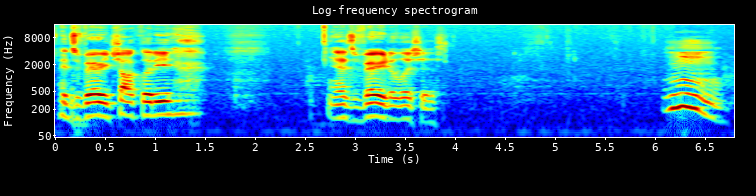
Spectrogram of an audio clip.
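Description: A man's voice: medium pitch, a little slow, dark tone. A man in his twenties giving a casual mukbang tasting review, enthusiastic and chewing between lines with long mmm sounds. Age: 20s. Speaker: food vlogger.

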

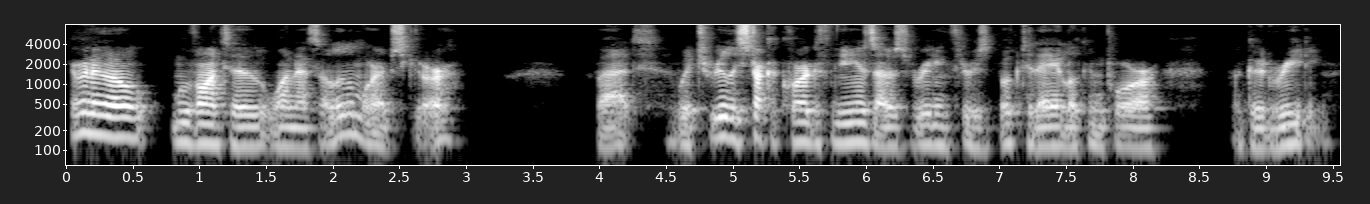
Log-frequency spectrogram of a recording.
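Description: This poetry video host, a man in his thirties, mixes recitation with relaxed, thoughtful commentary from a small indoor room at home lined with a bookshelf. His voice is medium in pitch, gravelly and fairly bright, at a moderate pace.

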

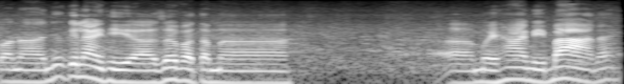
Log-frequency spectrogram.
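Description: A man with a mid-range voice and steady tone talks fairly quickly over a crowd, acting as a vlog host giving casual, hesitant walking-tour commentary. He searches for words as he moves through a busy outdoor market and street, with noisy market ambience all around.

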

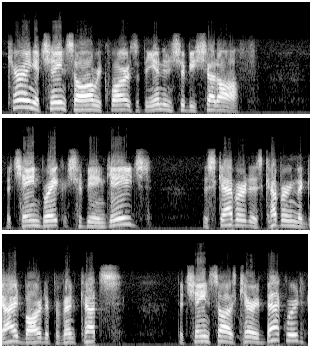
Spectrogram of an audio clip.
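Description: A man's voice: fairly high pitch, normal speed, bright, forceful tone, no room sound, rough recording. A man narrating a safety training slideshow, reading lists aloud with small slips and restarts. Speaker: safety instructor.

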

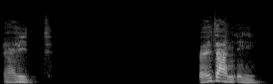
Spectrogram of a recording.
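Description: An actor playing a concerned friend who presses with questions and urges a broken man to calm down, in Egyptian Arabic. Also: medium pitch, moderate pace, breathy edge. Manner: soothing, questioning, urgent.

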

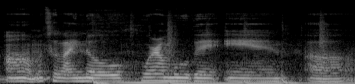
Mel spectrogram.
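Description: A woman's voice: low voice, flat delivery, takes it slowly, over music. A young woman casually walking through her apartment on camera, rambling with lots of fillers and restarts. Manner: rambling, filler-heavy, self-correcting. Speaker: home vlogger. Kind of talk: casual home tour narration. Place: small apartment, indoors.

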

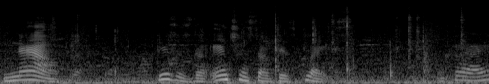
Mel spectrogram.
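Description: Woman, 30s, casual vlog, blunt and chatty, phone mic, loud background noise. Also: lowish voice, lively intonation, slow pace. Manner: chatty, blunt, laughing, talks to viewers as y'all. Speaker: vlogger. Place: outdoor parking lot, then big indoor flea market.

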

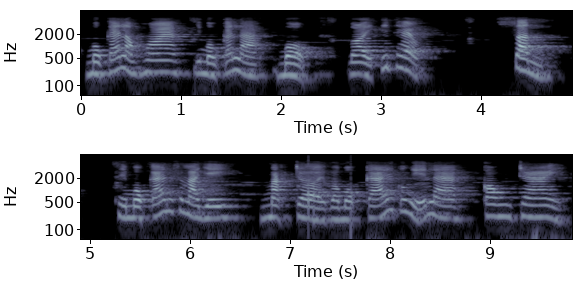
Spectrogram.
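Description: A woman teaching an online English lesson, loudly repeating words and often checking whether the students follow. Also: medium pitch, moderate pace, highs cut off. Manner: drills words loudly with repetition; asks students frequent checking questions.

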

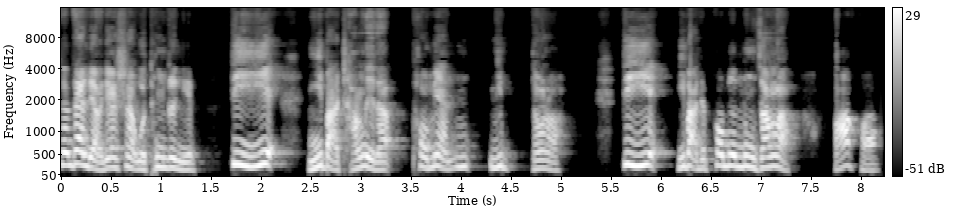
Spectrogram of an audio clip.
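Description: A man acts out a swaggering factory supervisor who bullies everyone beneath him, jeering and taunting in a high, swooping voice. His husky tone gives the mockery a rough, scornful edge. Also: expressive, brisk, lo-fi sound. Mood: domineering. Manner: taunting, jeering, often laughing. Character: arrogant bullying male factory supervisor, mocking. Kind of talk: short-video skit acting.

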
